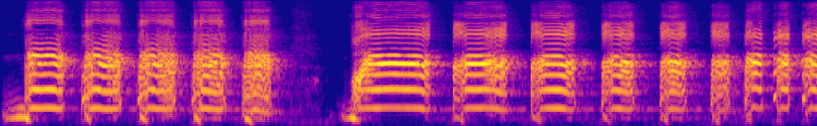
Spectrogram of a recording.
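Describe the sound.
A duck call blown to imitate a mallard hen. A few quacks open the run, then a short pause and a long, loud drawn-out note. A quickening series of shorter, clipped quacks follows, bunching tighter toward the end.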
